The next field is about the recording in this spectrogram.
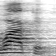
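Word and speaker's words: walk: के इसका हिंदी हो इसका जो है ना उच्चारण होता है हिंदी में वाक्य एल यहां पर साइलेंट हो जाता है और इसकी हिंदी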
